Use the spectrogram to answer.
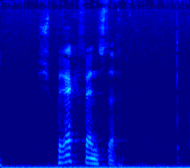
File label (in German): "sprechfenster", german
